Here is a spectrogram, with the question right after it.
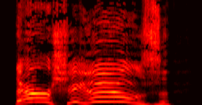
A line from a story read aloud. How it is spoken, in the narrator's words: the pony shouted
